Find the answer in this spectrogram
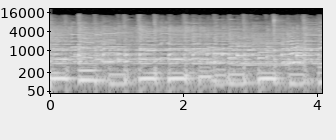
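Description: Bluegrass string band playing an instrumental passage between vocal lines: banjo, mandolin, guitar, fiddle and dobro over an upright bass that alternates between two notes in a steady beat.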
